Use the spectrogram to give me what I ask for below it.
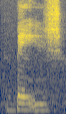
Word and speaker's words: beige: voice on Shh and those letters are Z and H you won't really see this in a word in terms of as Ian and H but you hear it at the end of a word like beige yeah it doesn't come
